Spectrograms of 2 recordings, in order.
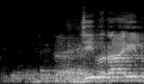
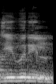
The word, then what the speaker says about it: জিবরাইল: ফেরেশতা, ফেরেশতাদের প্রধান জিবরাইল বা জিবরিল, 2 ভাবে উচ্চারণ করা যেতে পারে।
